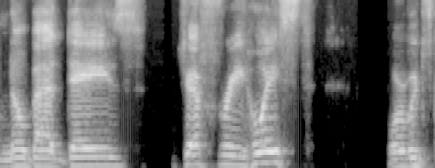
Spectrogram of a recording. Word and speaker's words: Holst: And I said, well, it's not Hoist, it's Holst. And then he says, oh, so the I is silent. And I'm like, no, there's no I in my name, it's an L. And then I'm like, it's like a holster, you hold a gun like that.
